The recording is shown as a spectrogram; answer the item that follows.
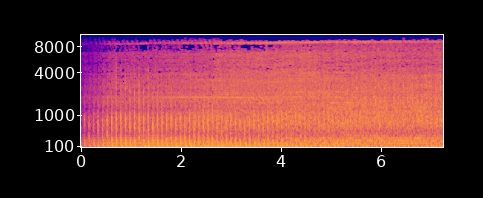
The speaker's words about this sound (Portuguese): Muito bem, vamos para o nosso heliponto. No nosso helicóptero, o helicóptero aqui da Amp FM, está ele, graças a Deus, helicóptero hoje mais leve, mais tranquilo.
